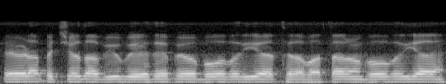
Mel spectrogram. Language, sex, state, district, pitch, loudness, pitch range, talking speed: Punjabi, male, Punjab, Kapurthala, 125 Hz, -13 LUFS, 120-125 Hz, 200 wpm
